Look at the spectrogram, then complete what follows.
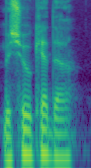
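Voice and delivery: calling out. A narrator's reading. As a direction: call down to someone far below. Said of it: "appelait-elle".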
